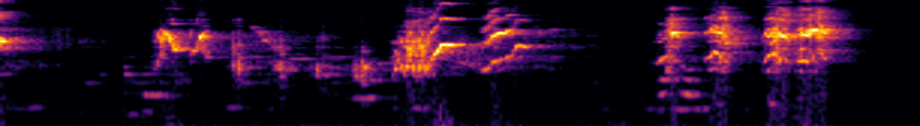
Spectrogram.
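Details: Javan myna song mixing a slurred, wavering whistled phrase that rises and falls with gritty, buzzy bursts, followed by three short raspy chirps.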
